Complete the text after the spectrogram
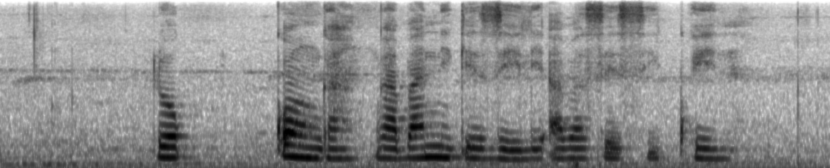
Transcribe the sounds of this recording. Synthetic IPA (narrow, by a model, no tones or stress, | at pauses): lɔ | k̬ʼɔŋɡʱaŋɡʱaɓanik̬ɛzeliʔaɓasesik̬ʼweːni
